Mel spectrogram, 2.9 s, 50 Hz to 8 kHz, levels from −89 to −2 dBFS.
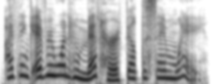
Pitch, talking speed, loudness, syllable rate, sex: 275 Hz, 205 wpm, -17 LUFS, 4.9 syllables/s, female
